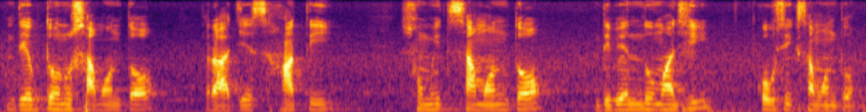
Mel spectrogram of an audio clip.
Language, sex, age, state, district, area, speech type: Bengali, male, 45-60, West Bengal, Paschim Medinipur, rural, spontaneous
